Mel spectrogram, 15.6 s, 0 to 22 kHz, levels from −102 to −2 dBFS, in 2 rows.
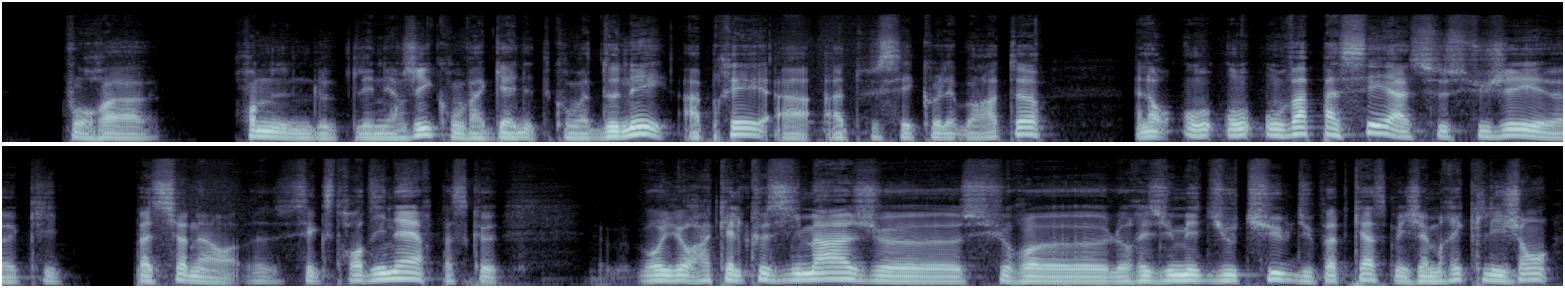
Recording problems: none

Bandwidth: 15.5 kHz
